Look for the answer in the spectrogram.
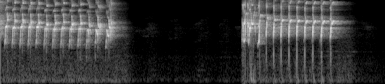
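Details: Two quick bursts of lovebird ngekek laughter, a short call for luring a rival: each run lasts about a second and a half of rapid, raspy high chattering notes, separated by silence.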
